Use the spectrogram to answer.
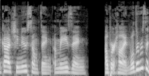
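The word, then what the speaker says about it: Albert Heijn: can't you guys hey google how do you pronounce the name of the largest dutch grocery store chain albert hein oh my god she knew something amazing albert hine well there was a j in it so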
